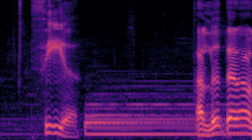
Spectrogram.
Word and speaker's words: Cia: She said, "Cia." I looked at her like, "Cia, how you spell that?" She was like, "C I A but not like the CIA."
